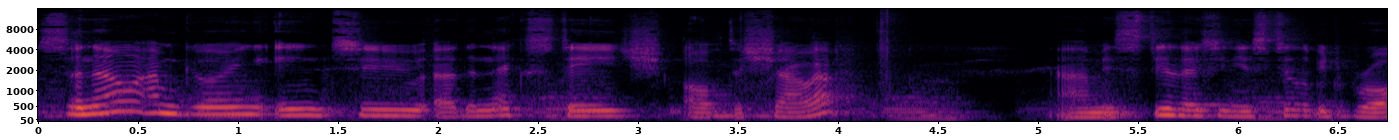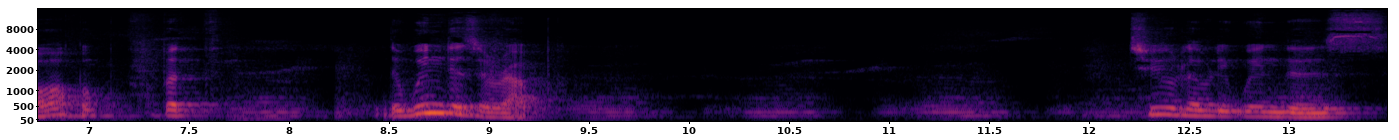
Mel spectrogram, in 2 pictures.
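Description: A fairly slow pace with long, frequent pauses and faint music in the background. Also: woman. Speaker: home builder vlogger. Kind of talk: casual vlog chat. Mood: pleased, relaxed. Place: home room. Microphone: phone near.

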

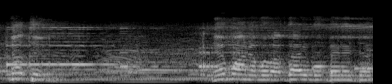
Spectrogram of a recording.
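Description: A man is speaking. Music plays clearly behind him. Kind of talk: stage banter to audience. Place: stage. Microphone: pa.

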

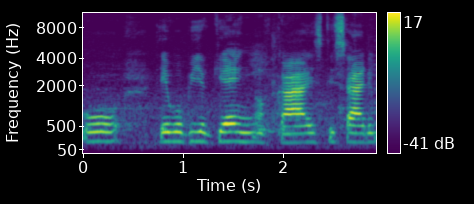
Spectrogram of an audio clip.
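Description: Over noticeable background noise, a woman with a fairly low pitch speaks at a fairly slow pace. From Cape Town, South Africa. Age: 20s. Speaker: sex worker and advocacy lobbyist. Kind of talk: interview answer. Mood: frank, sometimes smiling despite grim topic.

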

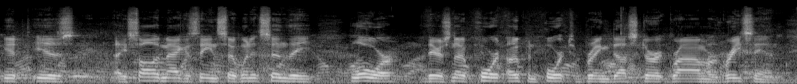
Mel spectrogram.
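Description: A man talks while noticeable background noise fills the recording. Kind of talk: product demonstration. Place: hall. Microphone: phone near.

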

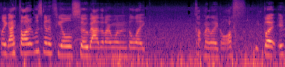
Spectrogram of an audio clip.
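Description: A woman's raised, projected voice with a dry sound and no echo, over noticeable background noise. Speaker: vlogger. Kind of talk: casual vlog chat. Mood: shaken but laughing. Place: beach. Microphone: phone near.

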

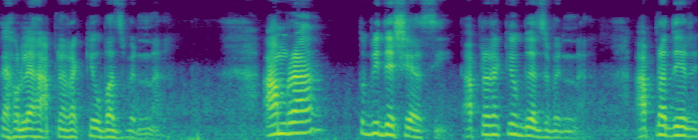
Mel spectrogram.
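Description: A medium-pitched woman's voice with lively intonation. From Bangladesh. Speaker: expatriate vlogger. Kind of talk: political appeal. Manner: impassioned.

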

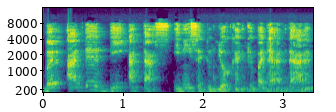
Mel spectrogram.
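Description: The voice moves through very wide pitch swings at a very slow pace. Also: man. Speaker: trading educator. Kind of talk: webinar lecture.

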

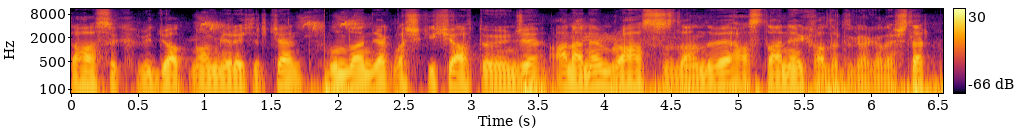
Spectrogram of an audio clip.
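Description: Light background noise runs under this man's voice. He keeps his intonation fairly even at a fairly quick pace. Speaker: farming channel vlogger. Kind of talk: casual vlog chat. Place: garden. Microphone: phone near.

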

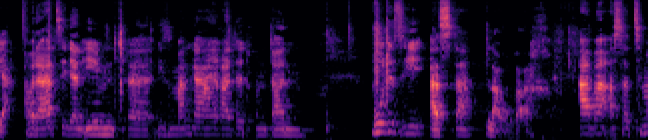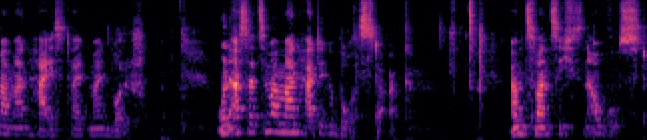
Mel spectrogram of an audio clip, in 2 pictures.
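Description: Over light background noise, a woman with a fairly low pitch and ordinary pitch variation speaks at a moderate pace with long, frequent pauses. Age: 40s. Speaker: knitting vlogger and yarn shop owner; knitting vlogger. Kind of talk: casual chat. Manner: hesitant, with many filler sounds. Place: home room. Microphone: camera far.

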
